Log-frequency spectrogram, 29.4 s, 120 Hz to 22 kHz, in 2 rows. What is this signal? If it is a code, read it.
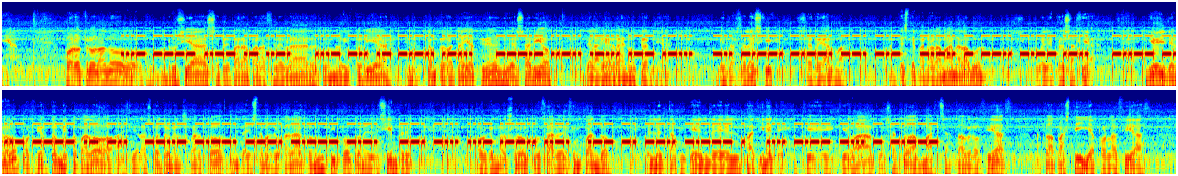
Morse code (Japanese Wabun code), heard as a keyed tone, hand-sent with a paddle, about 37 wpm, 900 Hz. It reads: クコノイチ クホイキオ ストオヤオ ホルルリワ キムフケカ ユメコイホ ヒルソエニ リハクヱチ ヤタフエヘ ヌケハムエ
